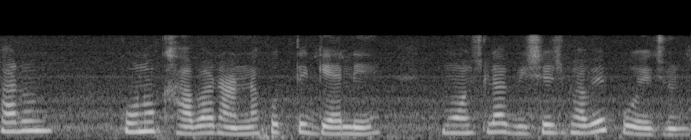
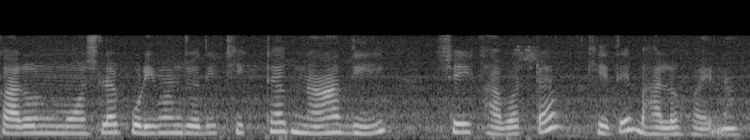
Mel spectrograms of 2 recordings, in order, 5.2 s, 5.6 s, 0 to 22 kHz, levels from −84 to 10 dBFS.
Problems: constant background noise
